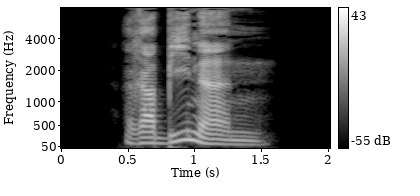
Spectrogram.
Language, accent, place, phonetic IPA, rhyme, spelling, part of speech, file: German, Germany, Berlin, [ʁaˈbiːnɐn], -iːnɐn, Rabbinern, noun, De-Rabbinern.ogg
- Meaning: dative plural of Rabbiner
